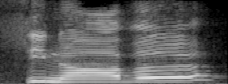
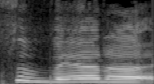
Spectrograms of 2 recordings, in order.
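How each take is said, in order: First: The name's middle is garbled, sounding like Sinava. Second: The name is said in its usual form, Savannah. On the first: The speaker calls it wrong. "I pronounced the middle half wrong, and I go" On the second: The speaker calls it right. "they're like, it's Savannah"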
